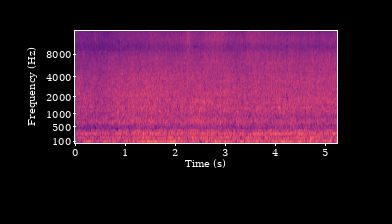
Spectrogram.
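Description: Chicken pieces frying in hot oil in a kadai: a steady sizzle, with a low hum underneath.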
